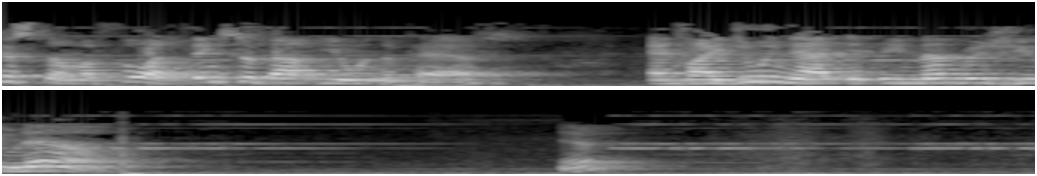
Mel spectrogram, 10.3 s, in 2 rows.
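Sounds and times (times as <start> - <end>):
speech: 0.0 - 2.6, 3.2 - 5.8
mobile phone ringing: 3.8 - 10.3.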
